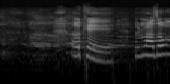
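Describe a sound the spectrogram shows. A young woman shouts and cheers loudly.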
